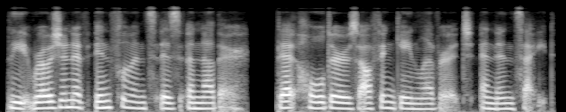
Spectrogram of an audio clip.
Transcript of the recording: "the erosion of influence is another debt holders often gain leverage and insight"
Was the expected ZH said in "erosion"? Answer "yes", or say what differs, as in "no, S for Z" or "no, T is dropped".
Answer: yes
